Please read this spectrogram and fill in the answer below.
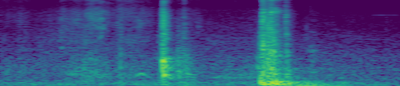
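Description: A sharp click, then a heavier thump with a short low rumble about a second and a half in.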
